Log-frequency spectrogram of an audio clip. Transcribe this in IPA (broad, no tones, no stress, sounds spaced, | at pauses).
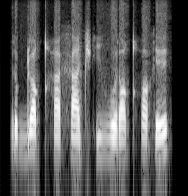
ɾ ʊ ɡ ɖ ʊ qʰ ɛ x a t͡ʃʼ i v ʊ ɾ ɔ qʰ ɔ x ɾ ɪ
